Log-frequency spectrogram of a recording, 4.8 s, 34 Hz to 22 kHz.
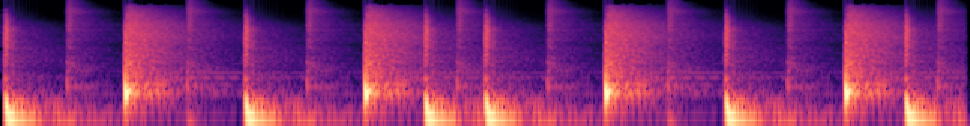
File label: Ska 100bpm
